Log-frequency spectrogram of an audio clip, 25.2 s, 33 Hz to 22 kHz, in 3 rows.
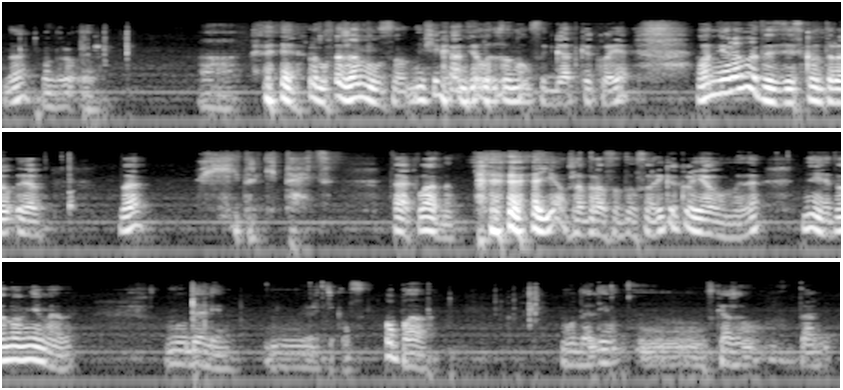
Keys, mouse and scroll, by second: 14.5 click, 16.5 click, 19.1 Delete, 23.3 right click.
